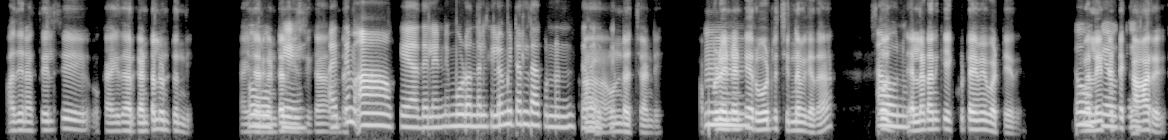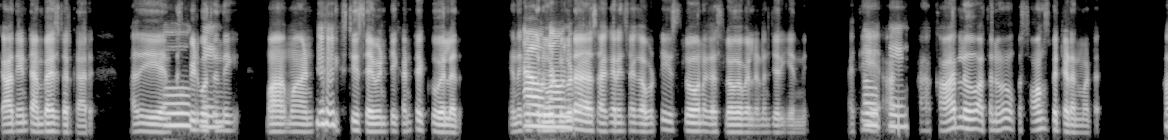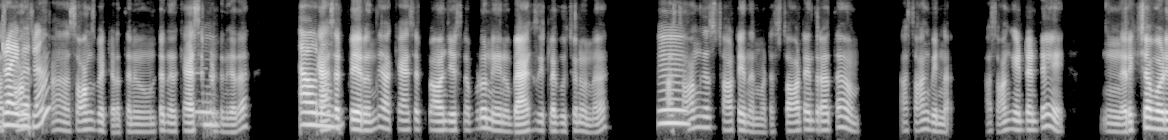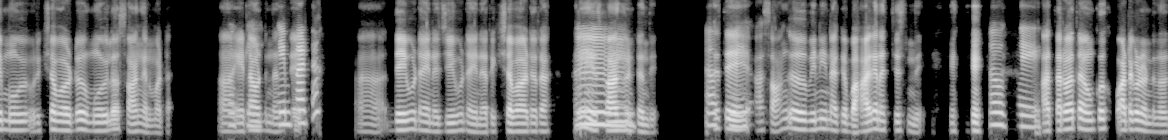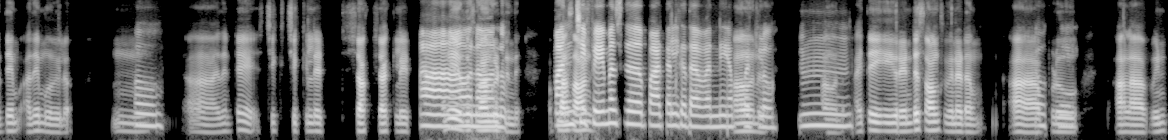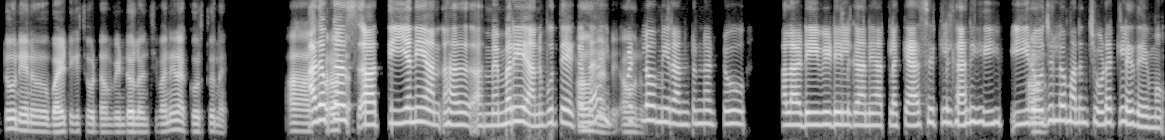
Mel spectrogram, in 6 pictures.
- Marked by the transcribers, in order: in English: "ఈసీగా"; in English: "సో"; in English: "అంబాసిడర్ కార్"; in English: "స్పీడ్"; in English: "సిక్స్టీ సెవెంటీ"; giggle; in English: "స్లోగా"; other background noise; in English: "సాంగ్స్"; in English: "సాంగ్స్"; in English: "సాంగ్స్"; in English: "క్యాసెట్"; in English: "క్యాసెట్ ఆన్"; in English: "బ్యాక్ సీట్‌లో"; in English: "స్టార్ట్"; in English: "స్టార్ట్"; in English: "సాంగ్"; in English: "మూవీలో సాంగ్"; singing: "దేవుడైన జీవుడైన రిక్షావాడు రా"; giggle; in English: "మూవీలో"; singing: "చిక్ చిక్లెట్ షాక్ చాక్లేట్"; in English: "సాంగ్"; in English: "సాంగ్స్"; in English: "మెమరీ"; giggle
- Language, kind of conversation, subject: Telugu, podcast, చిన్నతనం గుర్తొచ్చే పాట పేరు ఏదైనా చెప్పగలరా?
